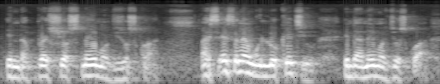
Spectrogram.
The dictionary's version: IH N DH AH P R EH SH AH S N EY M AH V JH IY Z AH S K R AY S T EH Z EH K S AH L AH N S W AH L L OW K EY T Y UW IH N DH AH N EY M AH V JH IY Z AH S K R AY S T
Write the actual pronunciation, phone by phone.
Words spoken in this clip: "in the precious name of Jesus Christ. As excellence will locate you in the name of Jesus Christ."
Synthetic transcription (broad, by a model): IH N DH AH P R EH SH AH S N EY M AH V JH IY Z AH S K R AY S T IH S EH S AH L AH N W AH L L OW K EY T Y UW IH N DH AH N EY M AH V JH IY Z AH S K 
